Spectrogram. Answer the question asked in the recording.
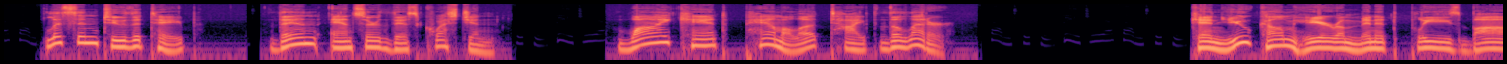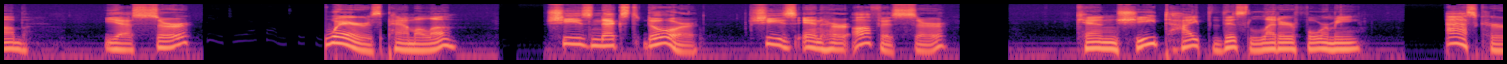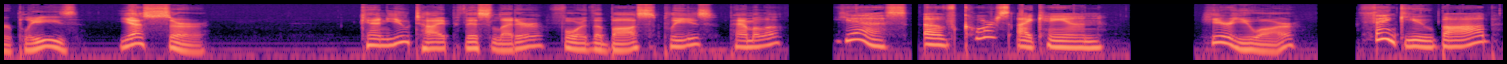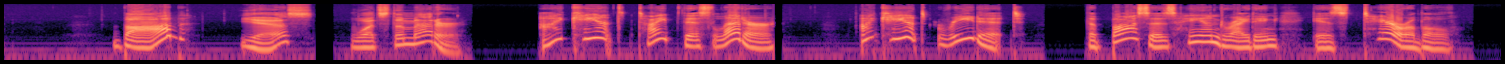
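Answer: Because she can't read it; the boss's handwriting is terrible.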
